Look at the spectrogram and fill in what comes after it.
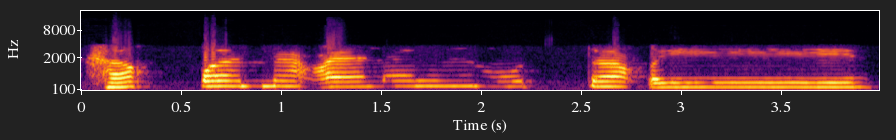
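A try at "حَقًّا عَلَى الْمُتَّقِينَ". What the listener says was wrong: मुत्तक़ी, ता क्लियर होनी चाहिए, क़ाफ को भी मोटा करें। हक़्क़न अलल मुत्तक़ीन।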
